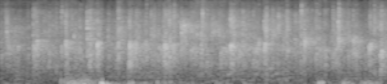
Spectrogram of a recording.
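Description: A crowd applauds steadily, a dense, continuous patter of many hands clapping at an even loudness for several seconds with no voices standing out.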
